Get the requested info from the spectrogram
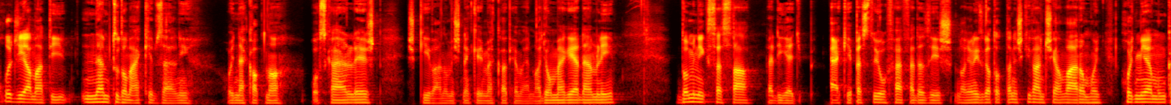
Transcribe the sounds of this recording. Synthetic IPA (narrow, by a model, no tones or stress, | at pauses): old͡ʒiɒmat̪inɛmt̪ud̪o̞mɛlkeːbzɛlni | ho̞ɟnɛkɒpnɒ | o̞̰skaːɛɾleːʃt̪ | e̥ʃkiːvaːno̞miʃnɛkiho̞ɟmɛkːɒpjɒmɛrnɒɟo̞mːɛɡeːrd̪ɛmli | d̪o̞miniksɛsɒpɛd̪iɡɛɟ | ɛlkeːpɛst̪øːjoːfɛlfɛd̪ɛzeːʃnɒɟo̞nizɡɒt̪o̞t̪ːɒneːʃkivaːɲt͡ʃiɒɱvaːɾo̞mho̞ɟho̞ɟmiɛmːuŋk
